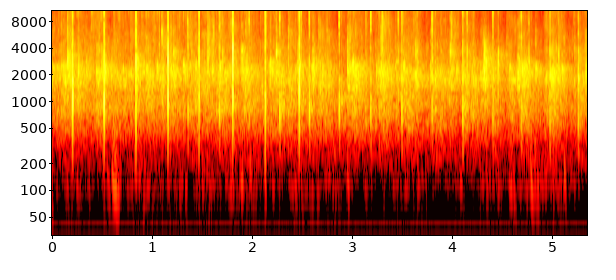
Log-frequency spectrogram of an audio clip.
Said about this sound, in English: Let's applaud the God.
